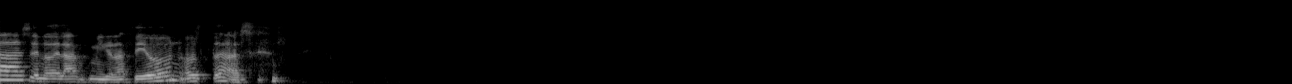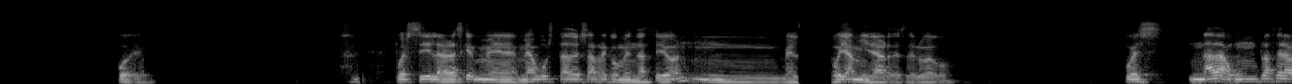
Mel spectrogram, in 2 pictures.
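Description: Speech with lost AMR speech frames at 6.71–6.81, 14.47–14.61, 16.52–16.69 (scattered 20 ms gaps) and 20.89–21.28 s. The decoder repeats the last good sound with falling gain, dropping to near silence within two frames, visible as smeared, decaying spectrogram bands and a shrinking waveform.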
